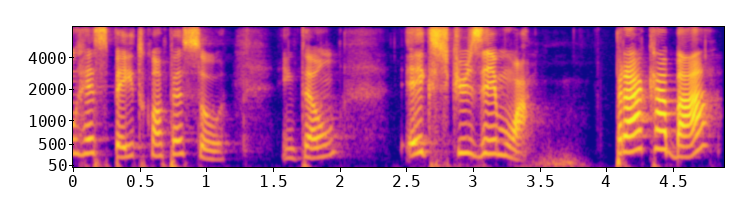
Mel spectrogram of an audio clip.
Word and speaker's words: excusez-moi: Então, excusez-moi. Para acabar, ó, o X aqui, pronúncia ainda. Esse X você vai pronunciar com som de KS, assim. Excusez-moi.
